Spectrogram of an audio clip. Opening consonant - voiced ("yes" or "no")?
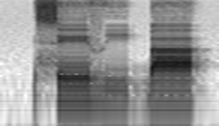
no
